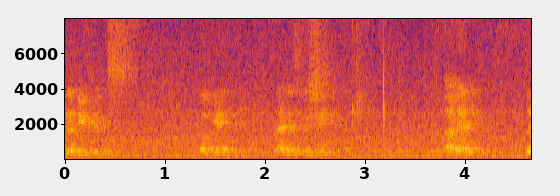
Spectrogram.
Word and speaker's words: phishing: Phishing. It is pronounced as phishing only, okay? But spelling is different.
